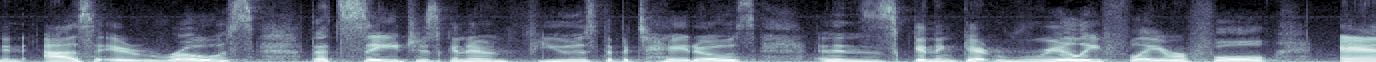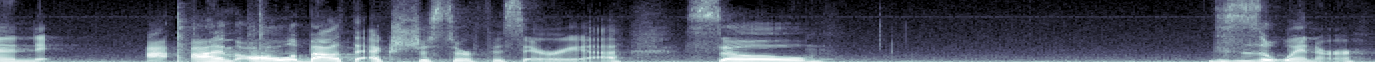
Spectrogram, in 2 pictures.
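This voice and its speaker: A woman's voice: on the high side, slight background noise. A woman teaching a live online cooking class, chatty and upbeat, explaining each step as she works.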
